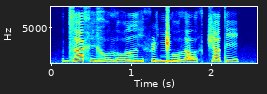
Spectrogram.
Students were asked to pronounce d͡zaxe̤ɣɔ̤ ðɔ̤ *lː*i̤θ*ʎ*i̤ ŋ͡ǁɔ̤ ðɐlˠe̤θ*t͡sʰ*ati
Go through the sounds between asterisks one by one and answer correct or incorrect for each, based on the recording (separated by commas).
correct, incorrect, incorrect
